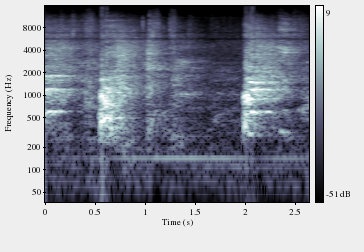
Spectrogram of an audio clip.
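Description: A police K-9 dog lets out two loud, sharp barks close by, about a second and a half apart, with quieter panting and movement between them.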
